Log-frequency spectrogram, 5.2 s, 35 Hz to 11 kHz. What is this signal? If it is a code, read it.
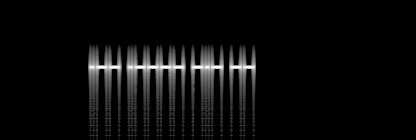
Morse code, heard as a keyed tone, about 30 wpm, 700 Hz. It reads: W1KM
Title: Easy Call Signs Repeated 3x - 30wpm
